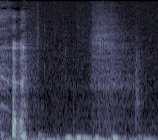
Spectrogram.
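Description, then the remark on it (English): A single short cough bursts out at the start, followed by quiet low rumbling and faint shuffling noises. “Cough, cough.”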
